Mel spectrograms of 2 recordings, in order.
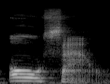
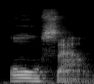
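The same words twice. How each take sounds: The two takes are said the same way.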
